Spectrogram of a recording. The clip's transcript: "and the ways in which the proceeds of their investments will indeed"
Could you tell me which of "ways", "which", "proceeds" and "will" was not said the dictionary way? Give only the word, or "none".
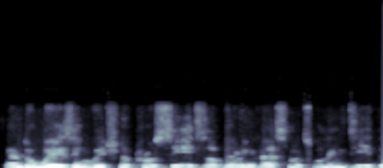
none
